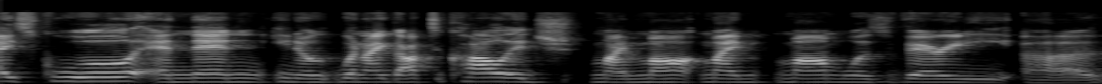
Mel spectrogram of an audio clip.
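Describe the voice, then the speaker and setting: Speaking fairly slowly with hardly any pauses, a woman in a New York accent uses a fairly low pitch, a bright, sharp tone and a flat, monotone delivery. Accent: New York American. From US, New York City. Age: 60s. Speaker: artist and professor. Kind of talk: interview. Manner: hesitant, many fillers.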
